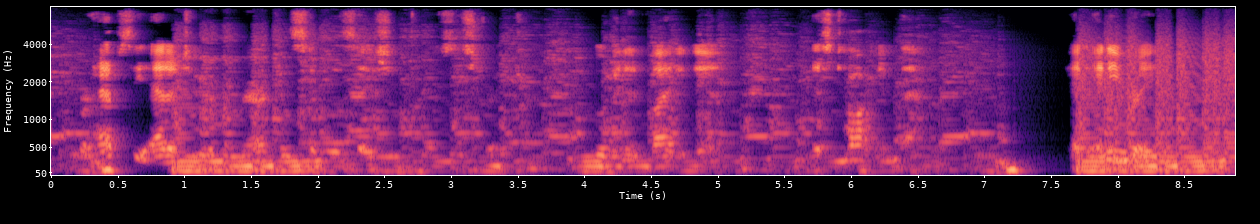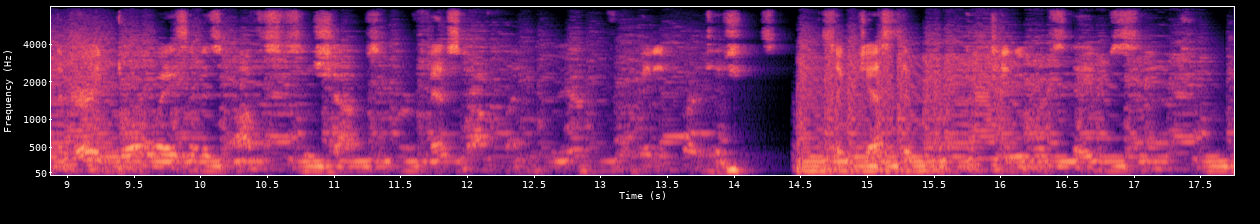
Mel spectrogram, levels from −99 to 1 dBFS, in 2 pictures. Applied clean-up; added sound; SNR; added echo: classical method WPE with log-MMSE.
